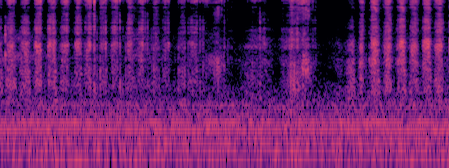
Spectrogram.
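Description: A handheld scratcher tool scraping the coating off a paper scratch-off lottery ticket in quick, even, repeated strokes.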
